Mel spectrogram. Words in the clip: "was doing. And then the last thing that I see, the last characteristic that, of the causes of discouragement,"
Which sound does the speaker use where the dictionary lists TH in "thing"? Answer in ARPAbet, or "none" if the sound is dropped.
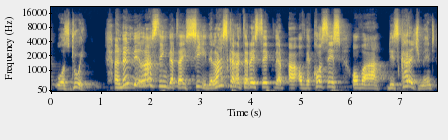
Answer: TH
